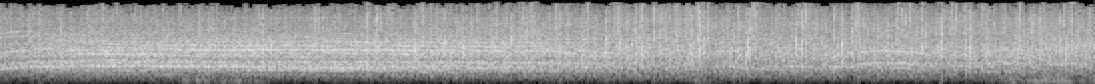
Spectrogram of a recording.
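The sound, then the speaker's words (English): A crowd of people at Melbourne's Immigration Museum claps steadily to open a discussion, a dense, sustained round of applause at even loudness throughout, with faint cheering mixed in and no talking over it. “A heavily rehearsed and contrived round of applause to kick off our discussions here at Melbourne's Immigration Museum.”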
